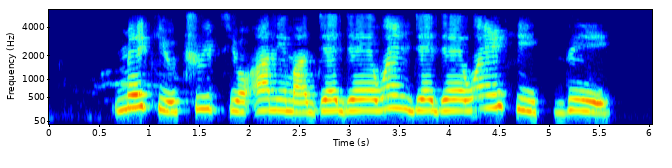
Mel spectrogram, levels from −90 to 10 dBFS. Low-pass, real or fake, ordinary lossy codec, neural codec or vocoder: 5.4 kHz; real; none; none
